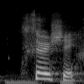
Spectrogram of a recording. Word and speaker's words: Saoirse: ¿Cómo se pronuncia? pronuncias a Orsi Ronan? – Saoirse.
